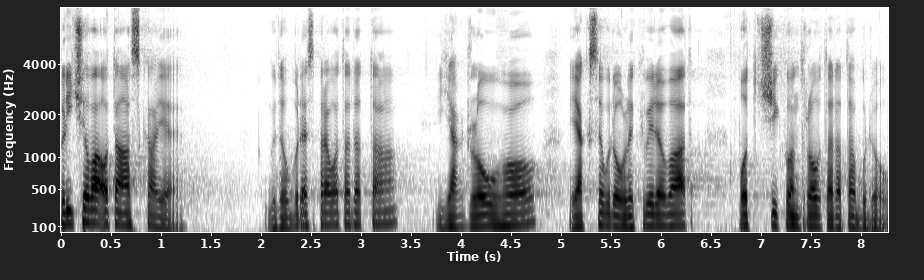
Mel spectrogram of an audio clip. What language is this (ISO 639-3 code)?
ces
